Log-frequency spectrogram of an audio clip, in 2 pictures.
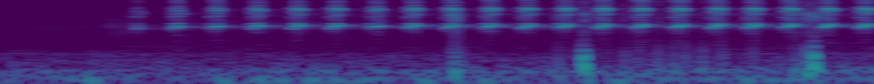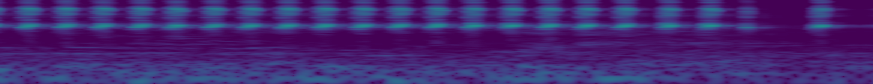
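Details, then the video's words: Wild katydid, known locally as walang kecek, singing outdoors: a steady train of dry, buzzy, high-pitched pulses, about four per second, that starts after half a second and runs nearly five seconds before breaking off. "suara asli walang kecek dialam liar"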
